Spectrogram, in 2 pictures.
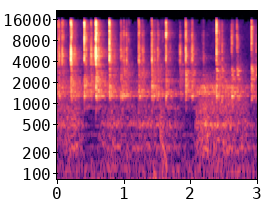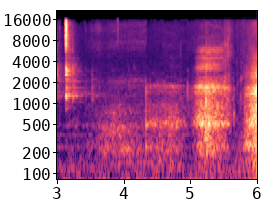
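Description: Faint small clicks and ticks of fingers threading a small lock nut onto a tubeless valve stem in a mountain-bike rim, busiest in the first three seconds. A brief soft rustle near the end.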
